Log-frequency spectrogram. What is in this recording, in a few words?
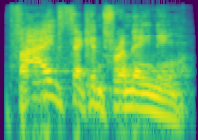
announcer count; dlc clockwerk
